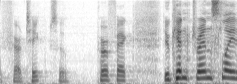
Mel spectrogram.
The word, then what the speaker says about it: Fertig: Um I'm German so my last name incidentally is a very frequent German word. It's an adjective and um I'm mispronouncing it for years now because in proper German But due to my dialect, I put a hard K at the end. So I always say fertic.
